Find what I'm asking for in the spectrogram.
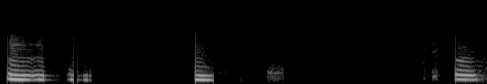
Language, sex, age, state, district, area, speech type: Manipuri, female, 18-30, Manipur, Kangpokpi, rural, conversation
